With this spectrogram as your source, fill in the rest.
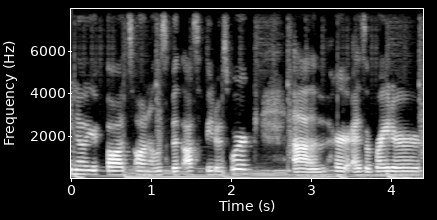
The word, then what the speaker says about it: Acevedo: come across a interview with elizabeth acevedo acevedo acevedo is how she pronounced her name i've ever come up with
